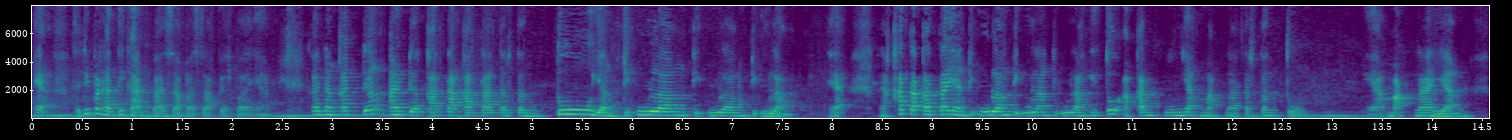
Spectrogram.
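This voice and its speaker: A woman from Indonesia teaching a counseling workshop, explaining step by step and tagging her sentences with "ya". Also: mid-range voice. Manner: warm explanatory, frequent "ya" tags. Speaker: counseling trainer.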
